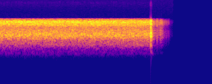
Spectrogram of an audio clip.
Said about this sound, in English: the suddenly loud static of the radio piercing the silence and stopping him cold. He adjusts the dial, trying to hone in and tune the static down, if not out.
